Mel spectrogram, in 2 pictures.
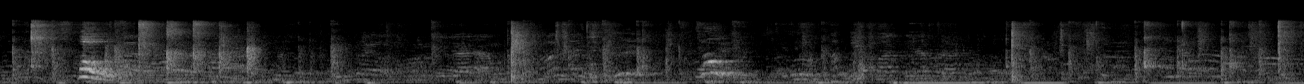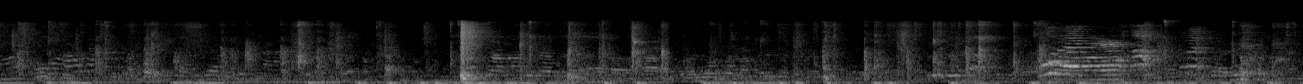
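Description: A ping pong ball clicks back and forth across a table.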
